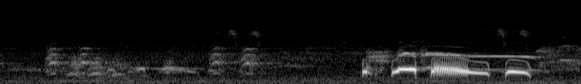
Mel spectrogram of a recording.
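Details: Spotted dove cooing for dove training: faint twittering chatter first, then a loud phrase of a sharp short note, a long rolling falling coo and two closing coos.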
